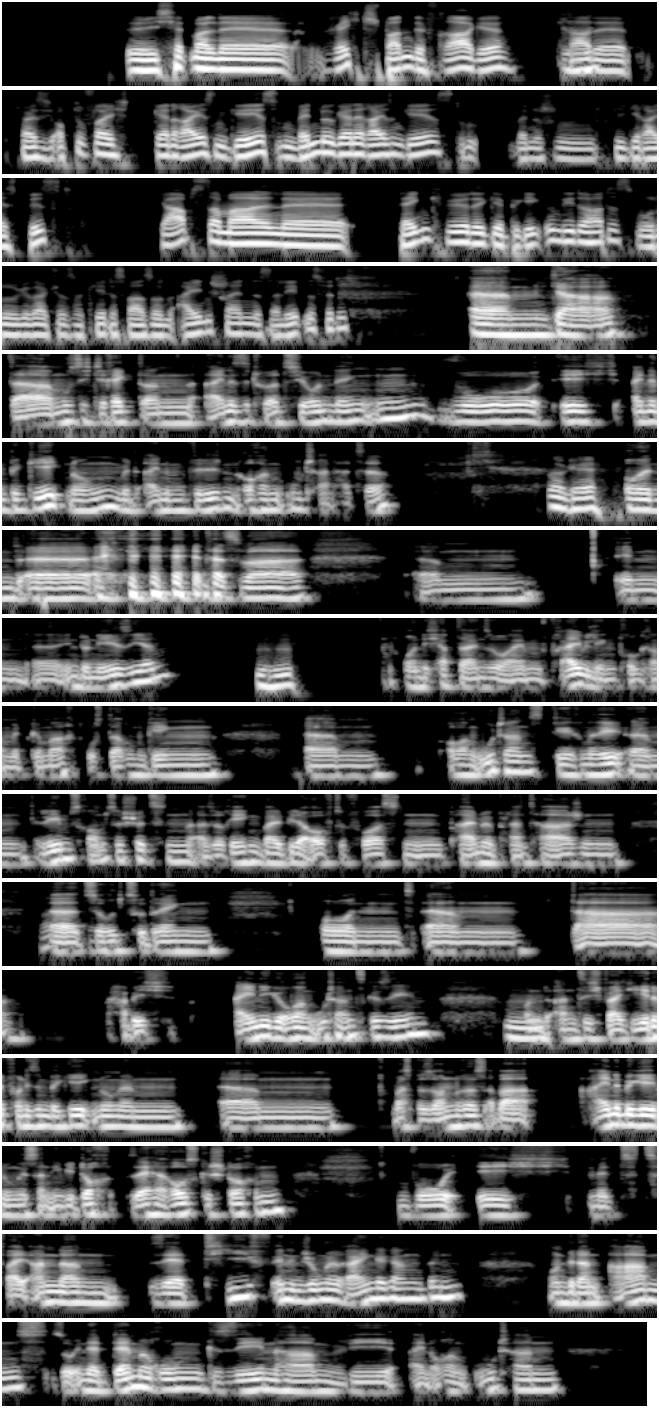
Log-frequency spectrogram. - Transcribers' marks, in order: laugh
- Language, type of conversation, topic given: German, podcast, Was war deine denkwürdigste Begegnung auf Reisen?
